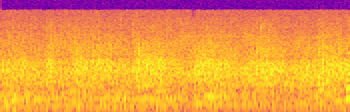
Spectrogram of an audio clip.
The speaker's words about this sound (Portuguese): Glória a Deus, podeis aplaudir ao Senhor.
